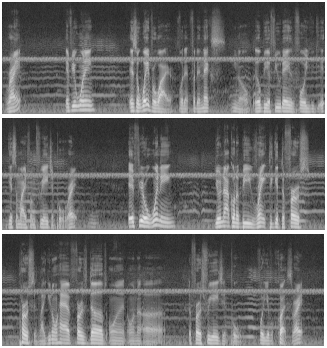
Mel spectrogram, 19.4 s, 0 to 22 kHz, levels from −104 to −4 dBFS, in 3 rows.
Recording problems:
electrical hum; noticeable; throughout; 60 Hz, 10 dB below the speech

